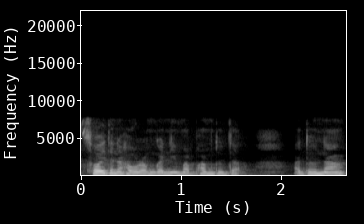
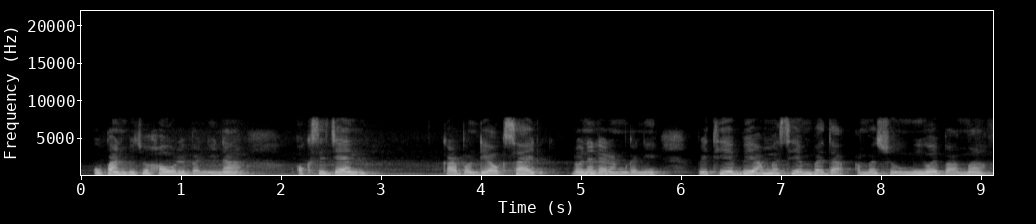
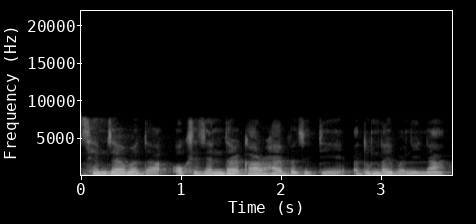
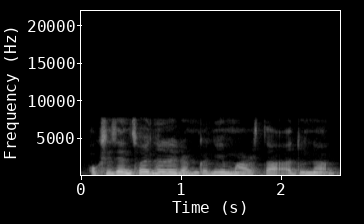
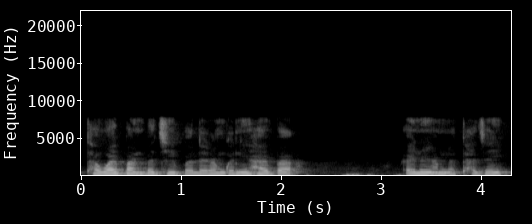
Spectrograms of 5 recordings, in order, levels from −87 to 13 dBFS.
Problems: none marked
